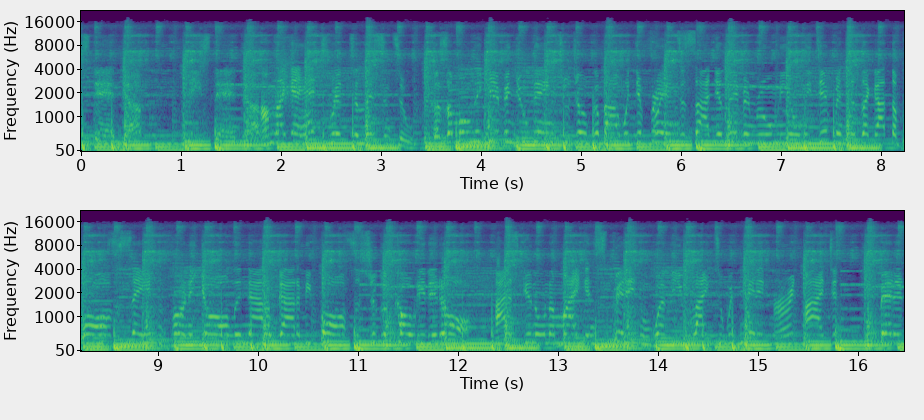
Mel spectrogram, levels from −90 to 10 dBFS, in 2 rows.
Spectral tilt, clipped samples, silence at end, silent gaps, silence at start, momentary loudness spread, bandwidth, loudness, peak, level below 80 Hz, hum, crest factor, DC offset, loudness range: -5 dB/octave; under 0.1%; 0 s; none; 0 s; 3 LU; 17 kHz; -13 LUFS; 0 dBFS; -24 dBFS; none; 12 dB; under 0.1%; 1 LU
